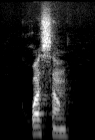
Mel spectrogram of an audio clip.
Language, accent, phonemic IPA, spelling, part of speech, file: French, France, /kʁwa.sɑ̃/, croissant, noun / adjective / verb, LL-Q150 (fra)-croissant.wav
- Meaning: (noun) 1. crescent 2. croissant 3. crescent moon; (adjective) increasing, augmenting; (verb) 1. present participle of croître 2. present participle of croitre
